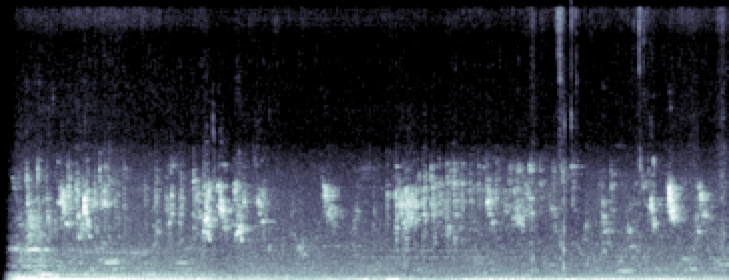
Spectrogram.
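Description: Small birds chirping in short, high, scattered calls over a low steady rumble.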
